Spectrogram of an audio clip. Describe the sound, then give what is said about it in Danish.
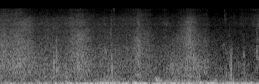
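Footsteps crunching and creaking in dry sand on sand hills, feet sinking in slightly, about five soft, gritty steps at an even walking pace over a steady low rumble of wind. “Man synker lidt i. Det knager under fødderne.”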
